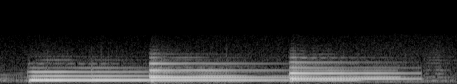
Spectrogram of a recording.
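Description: Network radio station identification chimes: three sustained, bell-like tones struck one after another, each ringing on beneath the next, loud and clear with no voices.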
